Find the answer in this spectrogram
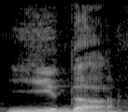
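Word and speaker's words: еда: Teraz słowo jida, czyli jedzenie. O czym mówicie? Aidie, czyli litera J. Skoro tutaj akcent padał na końcówkę, w odmianie też będzie padał na końcówkę.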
